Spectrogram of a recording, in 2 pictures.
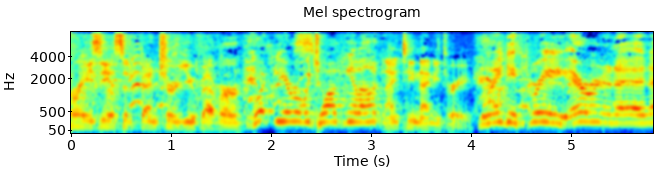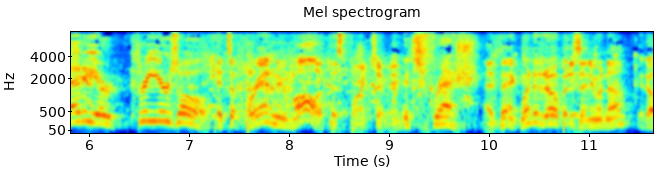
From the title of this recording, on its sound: Live in Minneapolis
